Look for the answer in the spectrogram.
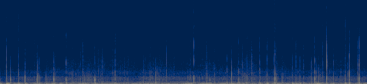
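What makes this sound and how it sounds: Long nails tap and scratch across the paper cover of a closed, map-covered hardcover book. Quick, dry clicks and short scratchy strokes come in a steady, irregular stream over a constant low hum.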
